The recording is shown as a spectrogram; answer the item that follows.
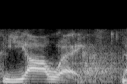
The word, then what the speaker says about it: Yahweh: In the original Hebrew, or actually not in Hebrew, in English transliteration of Hebrew, the name that God announces is written as YHWH. We pronounce that Yahweh.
